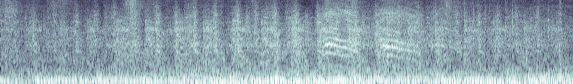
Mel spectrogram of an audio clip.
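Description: Crow caws ring out in Dead by Daylight over steady low game ambience, a cluster of harsh calls around the middle of the clip, moderately loud.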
